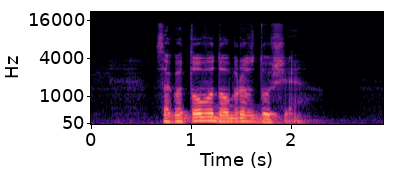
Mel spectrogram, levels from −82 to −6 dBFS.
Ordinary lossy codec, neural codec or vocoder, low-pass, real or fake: none; none; 14.4 kHz; real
